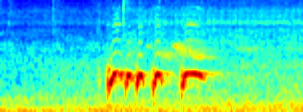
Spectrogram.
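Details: Local zebra dove with a 'crystal' voice, used as a lure to make captive doves sing: a single short phrase of four quick stuttered coos and a final drawn-out rolling note.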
